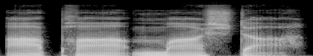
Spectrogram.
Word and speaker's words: appamāda: The Pali word is appamada. Say it like apamashta, and it means the opposite.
